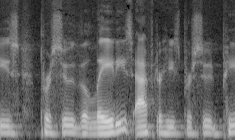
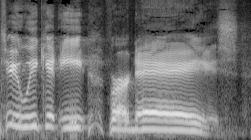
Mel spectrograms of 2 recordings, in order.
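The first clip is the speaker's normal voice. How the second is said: exasperated parent; 8 semitones higher, 9 dB louder, much slower than usual. Retold or imitated. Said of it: "It's like".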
